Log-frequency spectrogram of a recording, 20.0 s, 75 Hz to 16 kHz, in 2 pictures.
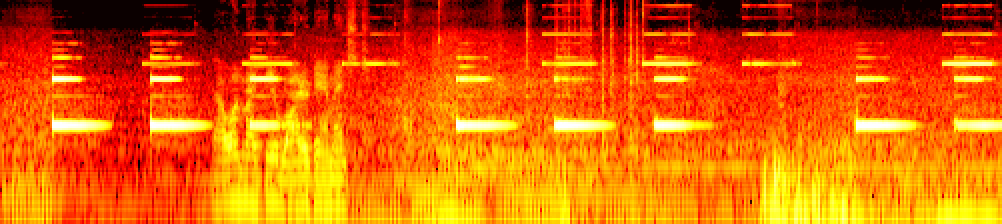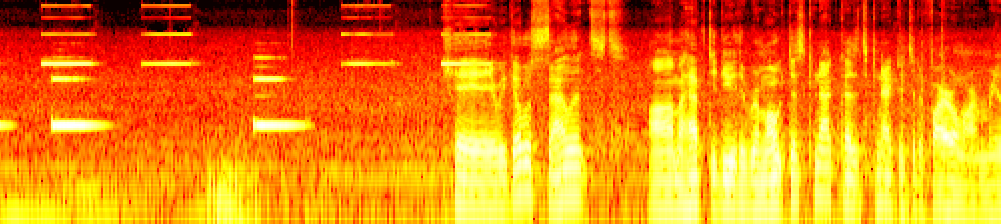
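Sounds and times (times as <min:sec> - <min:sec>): fire alarm beeps: 0:00.5 - 0:15.1.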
